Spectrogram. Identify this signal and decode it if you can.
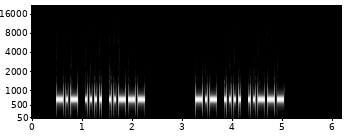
Morse code, heard as a keyed tone, about 25 wpm, 700 Hz. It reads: KH2 KH2
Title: USA Call Sign Prefixes - Repeated 2x - 25wpm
